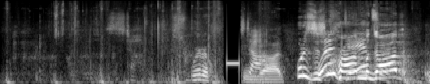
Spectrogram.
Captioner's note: beep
